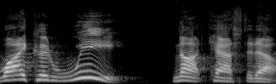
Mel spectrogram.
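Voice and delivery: heavy emphasis placed on the word "we". Reading a Bible verse aloud, with stress on the word we. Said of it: "you need to hear the emphasis on the word "we."".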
